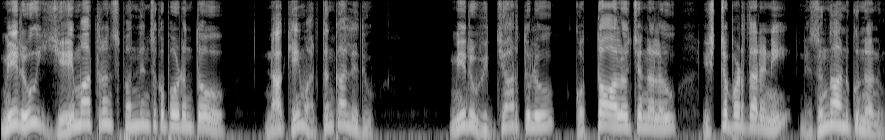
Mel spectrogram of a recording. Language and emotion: Telugu, surprised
